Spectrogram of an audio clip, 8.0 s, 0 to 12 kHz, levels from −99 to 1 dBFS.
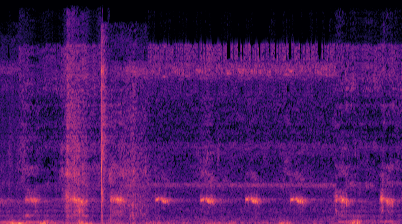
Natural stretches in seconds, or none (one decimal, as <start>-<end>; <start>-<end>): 2.5-6.7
